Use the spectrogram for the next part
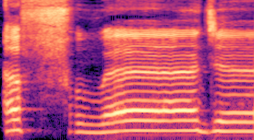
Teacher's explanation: فا کی ادائیگی میں ایک ایئر فلو باقی رہے، ہونٹوں پر محسوس ہونا چاہیے، تب ادائیگی فا کی مکمل ہوگی.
